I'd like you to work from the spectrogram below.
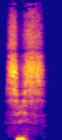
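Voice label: "six", French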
